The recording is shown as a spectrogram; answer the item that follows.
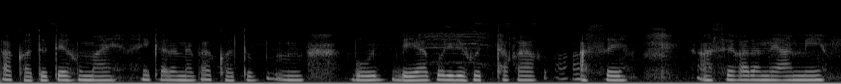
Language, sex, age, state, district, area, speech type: Assamese, female, 30-45, Assam, Darrang, rural, spontaneous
